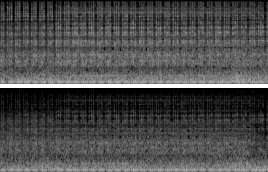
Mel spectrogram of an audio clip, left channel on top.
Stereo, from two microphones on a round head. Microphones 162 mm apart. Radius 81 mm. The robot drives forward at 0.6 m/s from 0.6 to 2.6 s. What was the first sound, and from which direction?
An engine running, 80° left.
